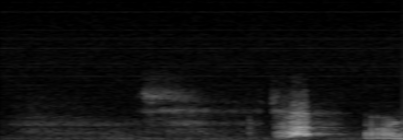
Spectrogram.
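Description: Blue-and-gold macaw calling: a faint high call, then a short harsh squawk about a second and a half in.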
